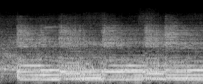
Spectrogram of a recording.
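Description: A live band starts a song abruptly just after the start: loud strummed electric guitar chords with a steady beat.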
